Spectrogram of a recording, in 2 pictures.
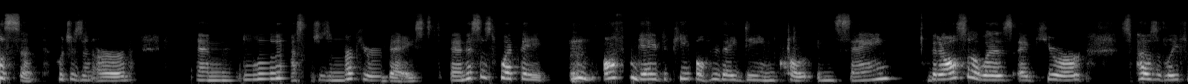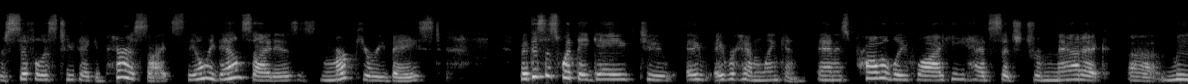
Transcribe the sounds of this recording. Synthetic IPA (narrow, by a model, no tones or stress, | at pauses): əsɨ̃nθwət͡ʃɨzɨ̃nɜ˞b | ɨ̃nbləswət͡ʃɨzəmɜ˞kʰjə˞ibeɪstɨ̃nðɪsəzwʌt̪̚ðeɪ | ɑfnɡeɪv̥tɨpʰipl̩ˠɦʉðeɪdĩmkʰw̥oʊɾɨ̃nsẽɪ̃n | b̥ʌɾɨɾɔlˠsoʊwʌzɨkʰj̥ʊɹəsə̥pʰoʊzədˡlifə˞sɪfl̩ˠəstʰʉθeɪkɨ̃npʰɛɹɨsa̰ɪtsðiõʊ̃nlidãʊ̃nsaɪɾɪzɨtsmɜ˞kʰjə˞ibeɪst | b̥ʌt̪̚ðɪsɨzwʌt̪̚ðeɪɡeɪv̥tʰɨeeɪbɹɨɦæ̃mlɪ̃ŋkɨ̃nɨ̃ñɨtspʰɹ̥ɑbəbliwaɪiɨd̥sʌt͡ʃd̥ɹɨmæɾɪk | mu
